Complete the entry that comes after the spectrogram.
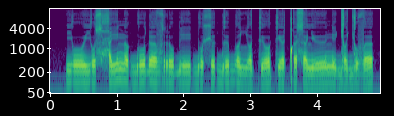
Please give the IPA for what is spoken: j uː j u s ħ i n ɤ ɡ͡b u ɗ əː v r u ɓ iː ɡ͡b u ʃ ɨ ɡ͡b ɨ b ɤ ʎ ɤ kʲ o kʲ ə ǃ ə s ə lʲ ɨː n i ɟ ɤ ɟ u v ə

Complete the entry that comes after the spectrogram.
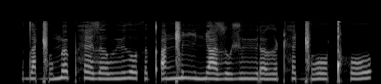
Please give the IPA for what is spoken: d a ɡ͡ǁ o m œ pʰ ɛ z əː β y ð o θ ə kʼ a ŋ͡ǁ iː ɲ a z u ʒ yː ɾ œ ɣ ə ʈʰ ɛ ɡ͡ǁ oː ǃʰ o

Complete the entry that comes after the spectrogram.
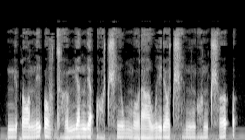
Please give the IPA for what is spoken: mʲ o ʔ ɾ ɔ n i ʔ o v dʱ ɵ mʲ a n ɾʲ a ʔ ɔ̤ t͡ʃʰ i w m o ɾ a w i ɾʲ ɔ t͡ʃʰ i̤ m ŋ ɔ̤ n t͡ʃʰ ɤ ʔ

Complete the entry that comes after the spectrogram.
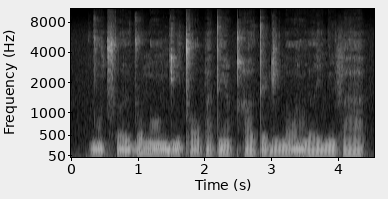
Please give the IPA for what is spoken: d̪ ɔ̃ t͡sʰ ɤ ɾ ɯ d̪ o n̪ ɔ̃ ŋ ɡ i tʼ ɔ p a t̪ ẽ qʰ ɤ t̪ e ɖ i n̪ ɔ ɾ ɔ̃ l ɤ ɾ i n̪ ĩ f a

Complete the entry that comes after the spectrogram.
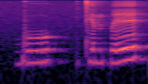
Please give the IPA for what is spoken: ɡ u | tʲ a m p e

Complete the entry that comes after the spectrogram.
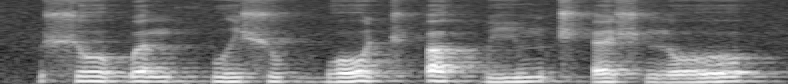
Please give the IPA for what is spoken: ʃ ʊ ɓ ə n kʷʰ i ʃ u ɡ͡b o t͡ʃʼ ɐ k͡p i m t͡ʃʼ ɛ ʃ n ʊ

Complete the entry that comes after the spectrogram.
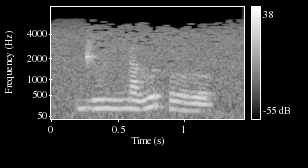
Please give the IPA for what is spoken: d͡ʒ u˨ ɣ i˨ ŋ a˨ v ʊ˦ h oː˨

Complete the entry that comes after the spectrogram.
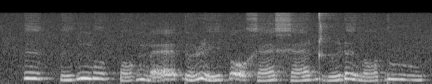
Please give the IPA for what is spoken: ɘ˦˨ k͡p ɘ˩˥ ŋ͡m o˦˨ k͡p ɔ˩˧ ŋ͡m æ̰˩˥ ɗ ɵ˩˥ ɭ e˩˥ ɗ ɔ̰˦˨ x æ˩˥ x æ˩˥ ɖʱ ɯ˩˥ ɽ ɘ˦˨ l ɔ˩˧ ɗ u˦˨

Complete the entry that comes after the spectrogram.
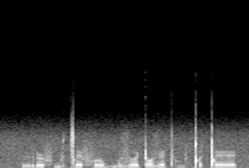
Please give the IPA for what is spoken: r ə˞ f ɡʷ i ǀ ɛ f ɤ b ɡʷ ʌ z ɤ ʈ ɔ z ɛ tʰ ṳ ǃ ʌ ǃ ɛː

